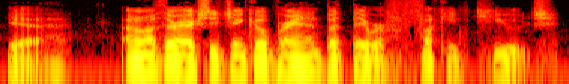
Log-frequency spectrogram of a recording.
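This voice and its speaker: A man's voice: low-pitched, steady tone, brisk, creaky, a little mellow, dry recording. Laid-back joking man, dry sound. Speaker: podcast co-host. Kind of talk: casual chat.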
